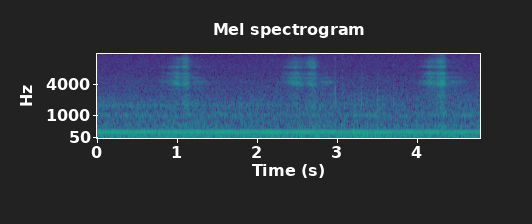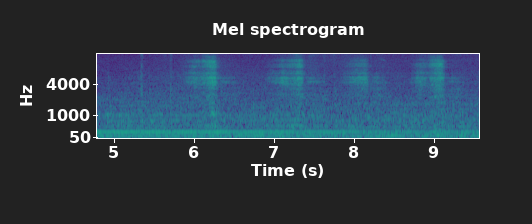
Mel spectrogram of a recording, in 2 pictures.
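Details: Wolfie, an 8-week-old Beagle puppy, asleep in a superman pose and snoring: soft, breathy, hissing bursts recur roughly every second and a half over a steady low hum in a small room.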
